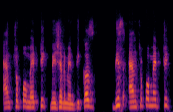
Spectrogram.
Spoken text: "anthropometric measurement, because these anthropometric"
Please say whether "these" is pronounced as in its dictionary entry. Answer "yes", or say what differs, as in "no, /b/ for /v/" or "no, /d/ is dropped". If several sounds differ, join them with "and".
no, /s/ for /z/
